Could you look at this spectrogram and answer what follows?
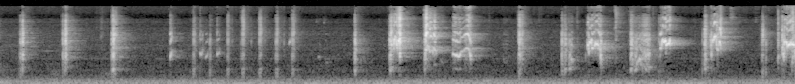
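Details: Pet budgerigars give scattered sharp clicks and ticks, then louder buzzy chirps and a few harsh squawked notes toward the end, in a quiet room.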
